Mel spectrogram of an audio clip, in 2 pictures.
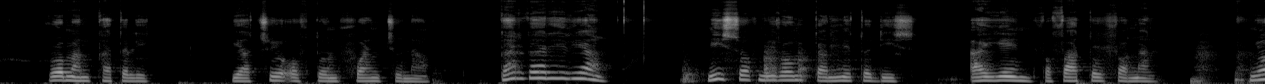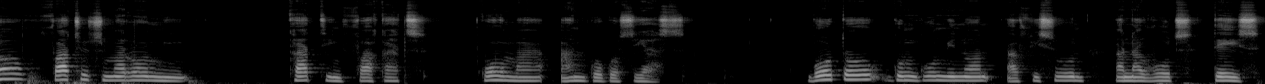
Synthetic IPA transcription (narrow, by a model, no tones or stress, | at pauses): ɾo̞mankatolik̚ | jat͡ʃueofto̞nfuant͡ʃunaw | ɡ̥aɾɡaɾiɾiam | iso̞kmiɾo̞mtame̞to̞dis | ajenfafatofaman | ɲofat͡ʃut͡ʃmaɾo̞mi | kʰatʰiŋfakat͡ʃ | komaːnɡo̞ɡo̞sias | bo̞to̞ɡumɡumino̞nafisun | anaβut͡ʃte̞js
